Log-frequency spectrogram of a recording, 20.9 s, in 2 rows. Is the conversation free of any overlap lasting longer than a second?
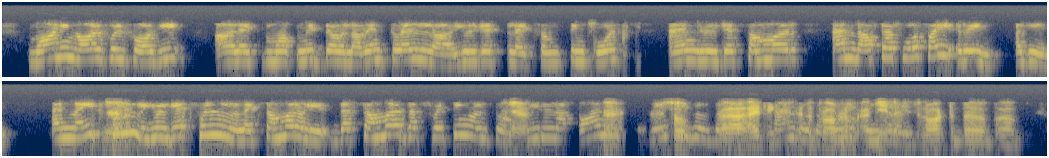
No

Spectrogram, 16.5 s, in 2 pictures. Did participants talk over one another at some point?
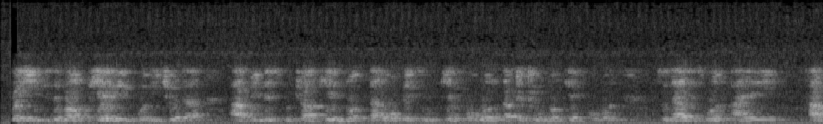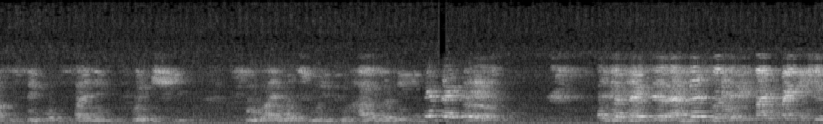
Yes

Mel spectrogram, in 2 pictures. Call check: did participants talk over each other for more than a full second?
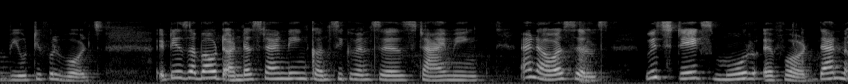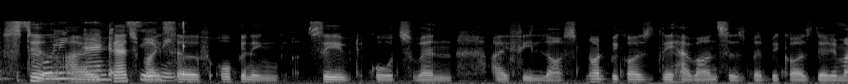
Yes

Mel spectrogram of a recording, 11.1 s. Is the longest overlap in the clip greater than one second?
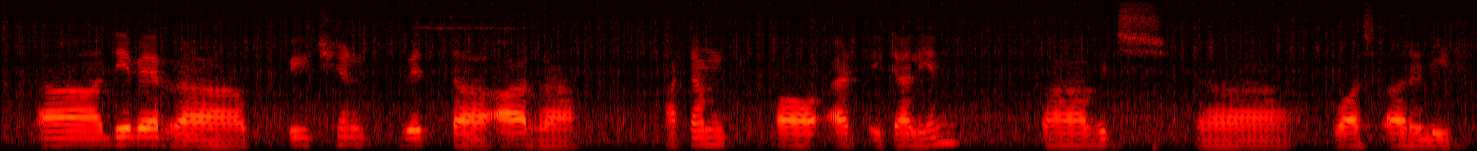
No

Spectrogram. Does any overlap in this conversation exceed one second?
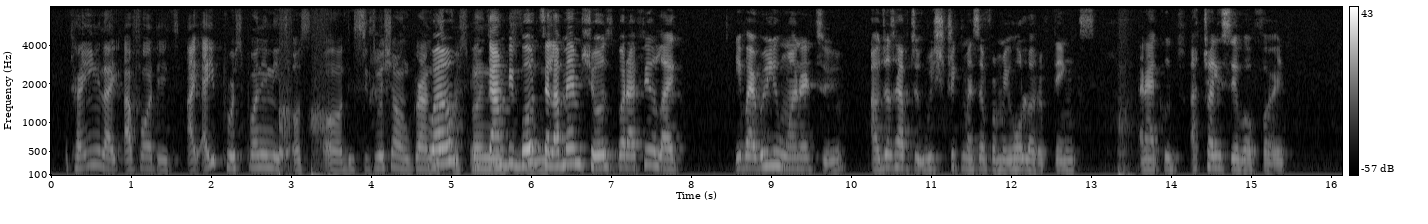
Yes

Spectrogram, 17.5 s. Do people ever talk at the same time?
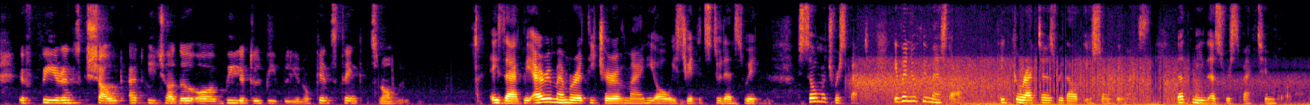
No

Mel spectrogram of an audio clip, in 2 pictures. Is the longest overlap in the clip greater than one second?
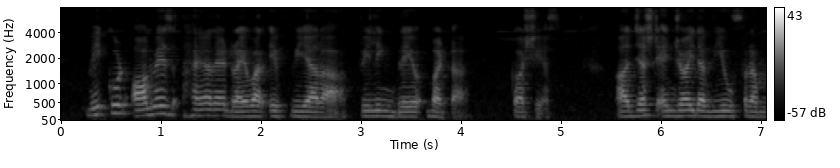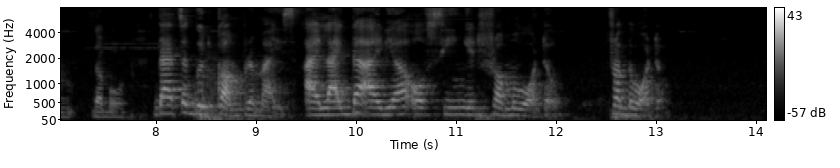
No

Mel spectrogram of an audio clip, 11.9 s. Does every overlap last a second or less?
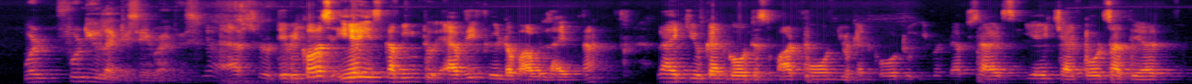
Yes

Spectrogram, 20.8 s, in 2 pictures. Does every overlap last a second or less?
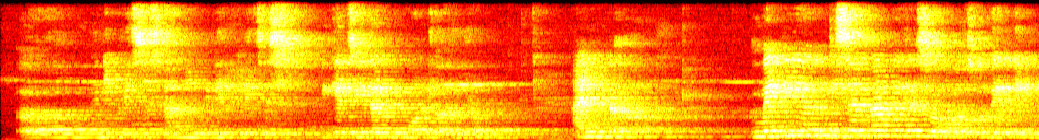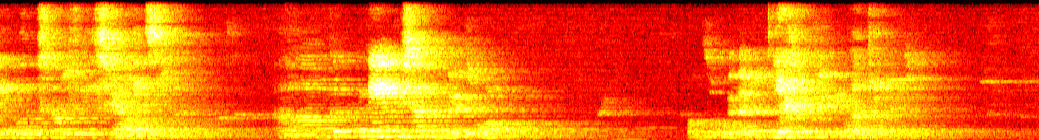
Yes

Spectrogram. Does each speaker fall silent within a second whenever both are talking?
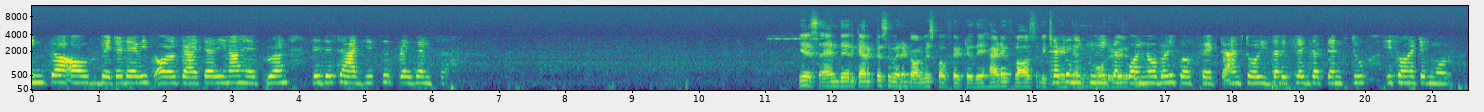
No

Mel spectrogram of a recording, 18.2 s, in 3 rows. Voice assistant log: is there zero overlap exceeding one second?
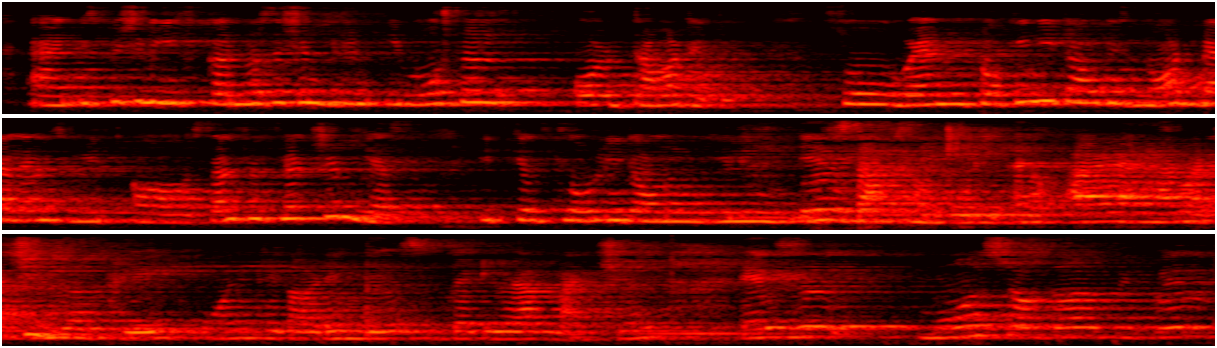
No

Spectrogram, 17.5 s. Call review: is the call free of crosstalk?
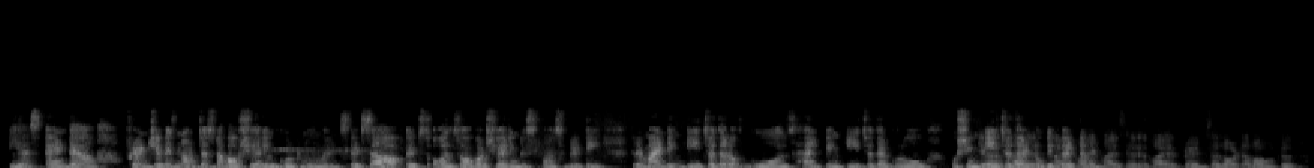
No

